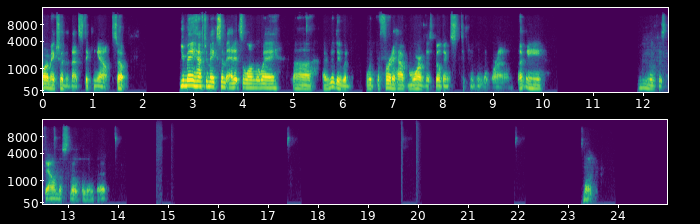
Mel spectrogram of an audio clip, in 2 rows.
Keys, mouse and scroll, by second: 1.0 middle click, 5.6 right click, 7.4 scroll, 8.1 scroll, 10.0 right click, 10.1 middle click, 10.3 middle click, 10.9 middle click, 11.5 middle click, 11.6 middle click, 13.3-14.1 scroll, 14.2 click, 17.7 click, 18.3 scroll, 18.5-19.1 scroll up 7, 22.3 click, 23.1 scroll down 4.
